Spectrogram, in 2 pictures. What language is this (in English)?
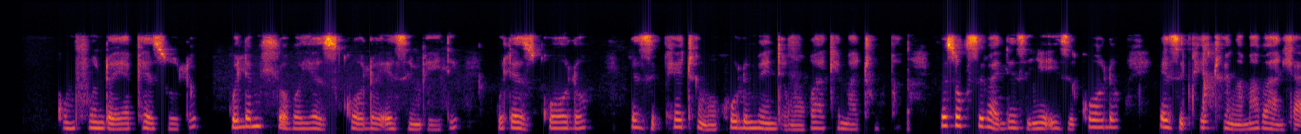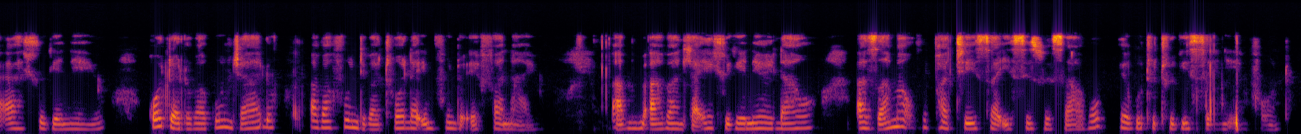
North Ndebele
